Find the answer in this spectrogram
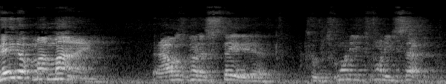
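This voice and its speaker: A loud, passionate man with a New York accent, extremely high in pitch and fairly quick, amid audible room echo and noticeable background noise. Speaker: motivational speaker. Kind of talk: motivational speech.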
